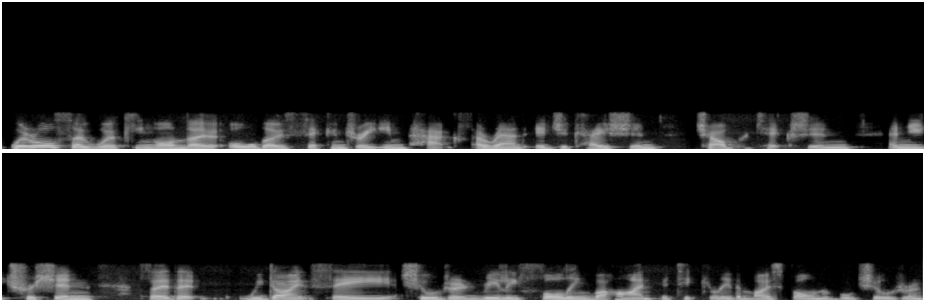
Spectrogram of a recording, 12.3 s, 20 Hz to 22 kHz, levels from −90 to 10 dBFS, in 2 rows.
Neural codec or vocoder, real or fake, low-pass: none; real; 5.4 kHz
